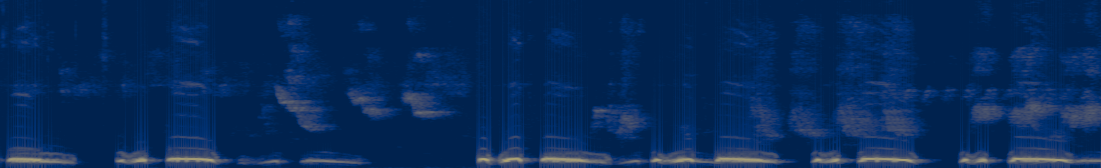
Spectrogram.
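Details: Spotted dove cooing loudly, played to stimulate kept doves to sing. Low hollow coos come in short bursts with a brief pause near three seconds, then a steady run of paired, slightly falling coos. No background noise.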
